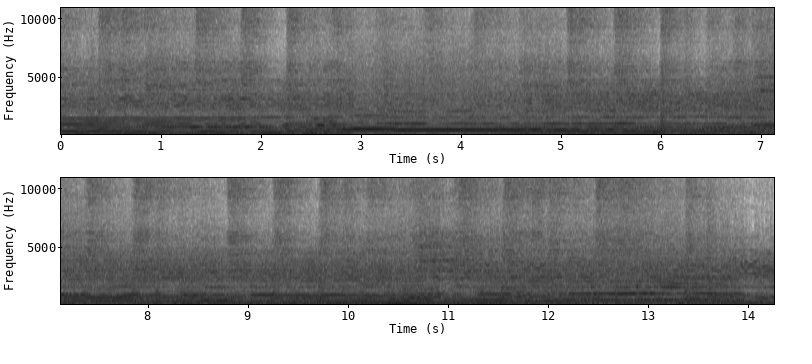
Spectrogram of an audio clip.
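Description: Live rock band playing loudly: electric guitar holding sustained notes, one bent up and down early on, over bass and a drum kit with regular cymbal hits.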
